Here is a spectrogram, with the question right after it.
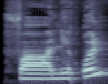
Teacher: کاف اور قاف دونوں کی آواز میں فرق ہے، قاف کو موٹا پڑھا جاتا ہے۔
